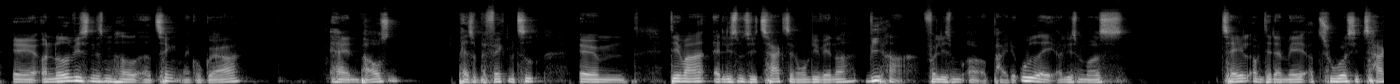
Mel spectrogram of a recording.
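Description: At a fairly quick pace but with long, frequent pauses, the voice has a dark, mellow tone and ordinary pitch variation. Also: man, medium pitch for a man. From Denmark. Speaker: podcast host. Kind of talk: live podcast recording. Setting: stage with audience.

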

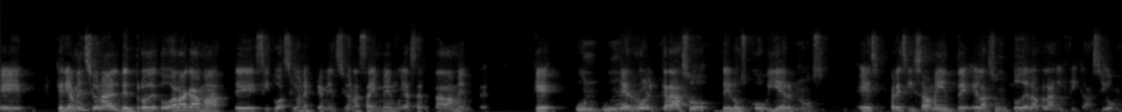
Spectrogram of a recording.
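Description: A man's fairly high voice at a very slow pace, with lively intonation. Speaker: senate candidate hosting a live stream. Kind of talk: political discussion on Facebook Live. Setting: Facebook Live.

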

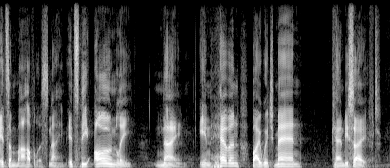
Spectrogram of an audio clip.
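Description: Lively in intonation and animated in tone, a man speaks with a bright, sharp sound on a very clean recording with a silent background. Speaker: preacher. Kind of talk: sermon. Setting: church. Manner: loud.

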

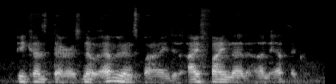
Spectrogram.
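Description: A man's medium-pitched, somewhat breathy voice. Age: 30s. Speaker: chiropractor. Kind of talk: casual interview.

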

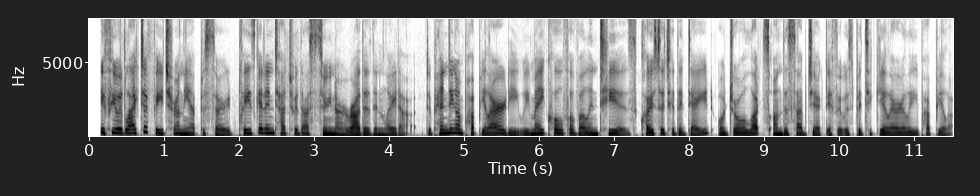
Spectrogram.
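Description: This woman talks at a very fast pace with hardly any pauses, her pitch fairly high and her intonation fairly even. She has an Australian accent, and the sound is dry and close with no echo. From Melbourne, Australia. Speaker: recent master's graduate, podcast co-host. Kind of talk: casual introduction chat; scripted announcement.

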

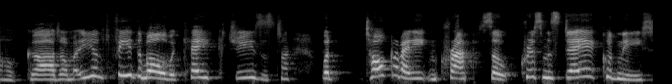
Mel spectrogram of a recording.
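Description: On a very clean recording with a silent background, a woman with an Irish accent speaks at a moderate pace in a high voice with very wide pitch swings. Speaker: comedian and podcast co-host. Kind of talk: casual chat.

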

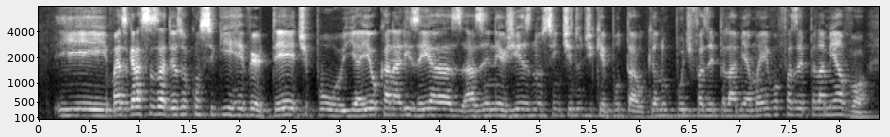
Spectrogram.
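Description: Amid noticeable background noise and audible room echo, a man with a fairly high pitch talks fairly quickly in a monotone, flat way with hardly any pauses. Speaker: former footballer and business executive. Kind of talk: casual interview chat.

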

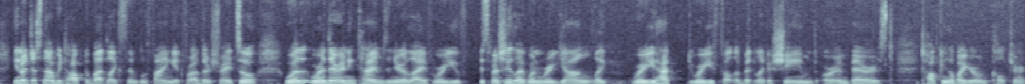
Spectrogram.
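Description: A woman speaking very fast at a medium pitch, with ordinary pitch variation over noticeable background noise. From Hong Kong, Indian family. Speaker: podcast co-host. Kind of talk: casual chat. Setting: video recording.

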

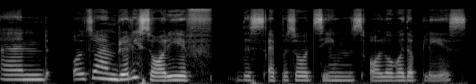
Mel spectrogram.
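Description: Recorded very cleanly against a silent background, a woman talks in an unremarkable speaking voice with a dry, close sound and no echo. Her pitch is medium with ordinary variation, and her pace is fairly slow. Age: 20s. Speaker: podcast host. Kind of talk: casual solo monologue. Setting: recording at home at midnight.

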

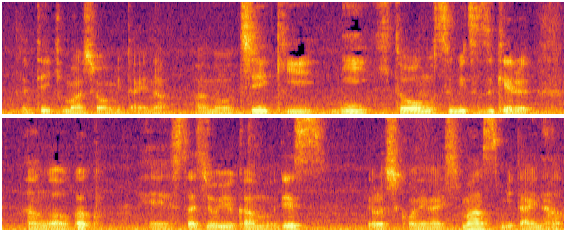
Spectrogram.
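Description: A man's very deep, low voice at a fairly quick pace, with ordinary pitch variation, noticeable background noise and audible room echo. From Japan, Tajima region of northern Hyogo. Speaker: podcast co-host, self-employed creator. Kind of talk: casual chat. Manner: hesitant, many fillers.

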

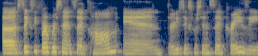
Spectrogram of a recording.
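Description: On a very clean recording with a silent background, a woman speaks at a medium pitch with ordinary pitch variation. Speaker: podcast co-host. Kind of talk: casual chat. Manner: fast; animated.

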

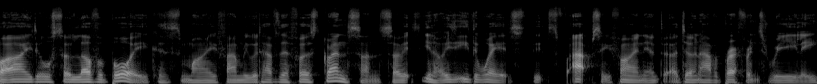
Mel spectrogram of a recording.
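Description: A man speaks at a fairly quick pace with hardly any pauses, his fairly low voice showing vocal fry and lively intonation. The recording is very clean, with a silent background. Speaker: podcast host, expectant father. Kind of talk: casual chat.

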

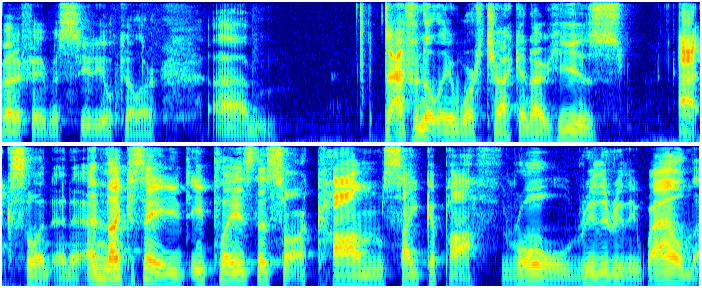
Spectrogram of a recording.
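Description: A man at a medium pitch, lively intonation and a moderate pace, on a very clean recording with a silent background. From Scotland. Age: 20s. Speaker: podcast host. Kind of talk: casual chat.

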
